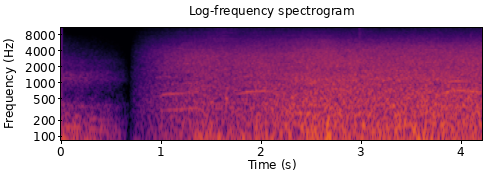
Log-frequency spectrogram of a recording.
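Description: Steady wind on the microphone over surf breaking on a beach, starting after a brief silence about two-thirds of a second in.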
